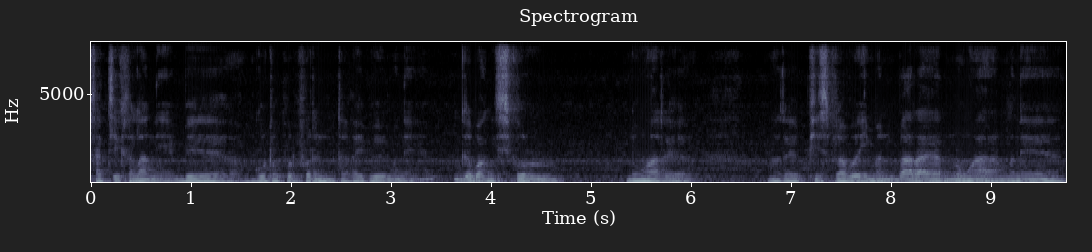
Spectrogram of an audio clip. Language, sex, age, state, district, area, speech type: Bodo, male, 45-60, Assam, Kokrajhar, rural, spontaneous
